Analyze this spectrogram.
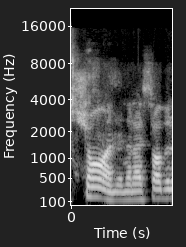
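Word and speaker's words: Siân: It's pronounced like the English S-E-A-N, yeah.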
